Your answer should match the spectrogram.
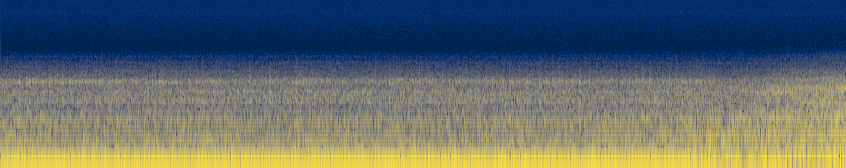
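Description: Steady low rumble of a car on the move: engine and road noise, with most of the sound in the deep bass.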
